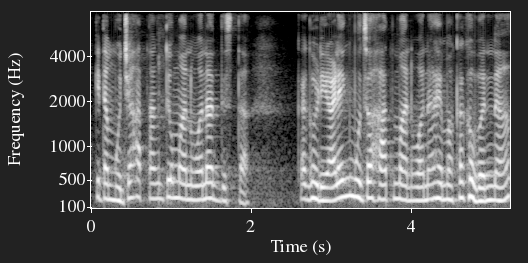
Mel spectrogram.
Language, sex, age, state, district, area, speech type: Goan Konkani, female, 30-45, Goa, Canacona, rural, spontaneous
